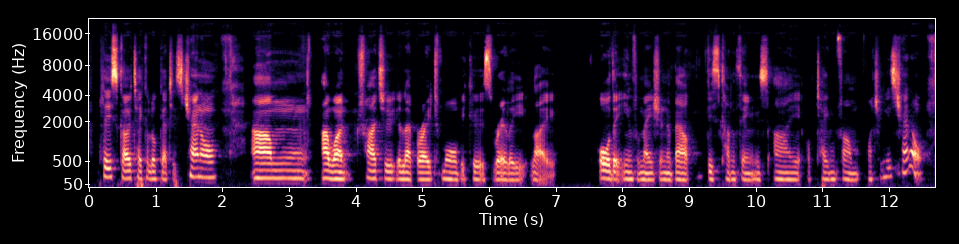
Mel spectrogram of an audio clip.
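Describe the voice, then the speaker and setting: Soft-spoken, a woman talks at a fairly slow pace in a very deep, low pitch with fairly even intonation. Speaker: beauty and luxury unboxing vlogger. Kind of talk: unboxing review. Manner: hesitant, many fillers. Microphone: new lapel microphone.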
